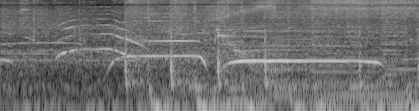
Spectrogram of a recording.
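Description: Live pop concert music heard from within the audience: a steady bass beat under long held melody notes that slide up and down, with crowd noise beneath.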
